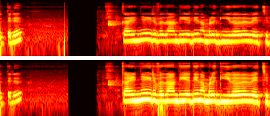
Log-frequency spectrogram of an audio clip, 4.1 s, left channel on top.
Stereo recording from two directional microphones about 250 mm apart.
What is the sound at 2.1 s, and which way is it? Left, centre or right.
Speech, right.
